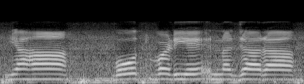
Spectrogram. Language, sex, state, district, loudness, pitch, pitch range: Hindi, female, Haryana, Charkhi Dadri, -13 LUFS, 240 Hz, 230-240 Hz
